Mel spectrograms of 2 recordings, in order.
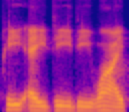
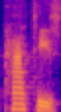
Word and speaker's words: Paddy: stay by the way sent daddy is spelt PA ddy paddy is not short for Patricia it's short for Patrick so don't say Saint Patty's Day with the T you'll upset me Tiffany says when do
